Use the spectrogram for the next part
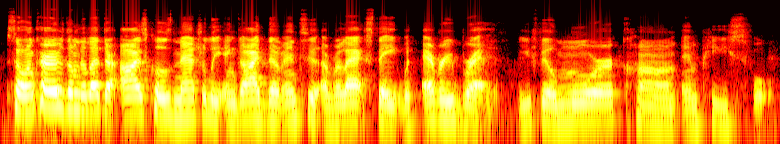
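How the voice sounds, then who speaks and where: This channel host, a mother doing spiritual readings, has a voice that sits low and moves at normal speed with few pauses. She talks straight to viewers, loud and animated, cursing bluntly, chatting freely and laughing a lot.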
